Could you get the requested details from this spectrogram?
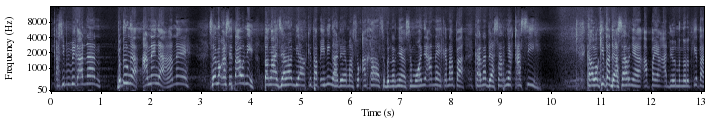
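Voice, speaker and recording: A young man preaching to a youth group, lively, often asking the crowd "right?" and mimicking people with bleep sounds. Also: very high voice. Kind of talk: youth sermon.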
